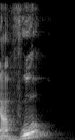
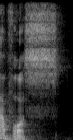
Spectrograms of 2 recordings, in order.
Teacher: Avô tem o O fechado e avós tem o O aberto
